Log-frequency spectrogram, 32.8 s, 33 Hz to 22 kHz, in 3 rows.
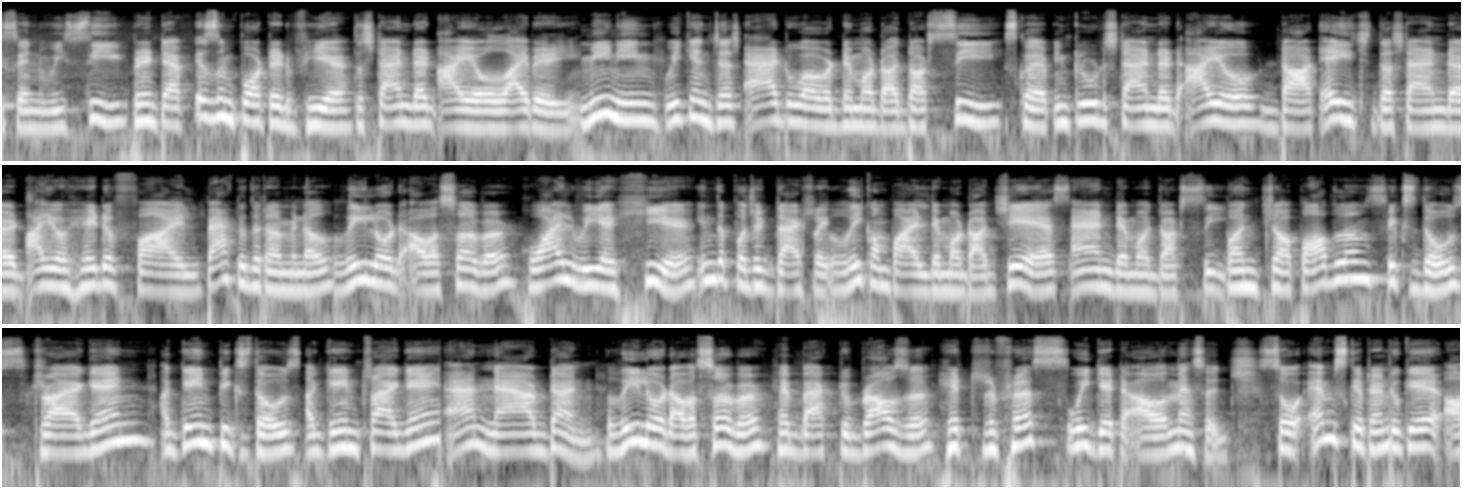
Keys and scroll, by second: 0.9 typing, 1.6 Left, 3.1-3.9 typing, 5.3-7.7 typing, 13.9 Up, 14.2 Return, 17.7 BackSpace, 17.8 BackSpace, 18.6 Up, 18.8 Return, 21.1-22.0 typing, 21.5 Right, 21.8 Left, 23.1 Up, 23.3 Return, 24.5 Left, 24.7 BackSpace, 25.6 Up, 25.9 Return, 27.2 ctrl+c, 27.5 Up, 27.7 Return.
